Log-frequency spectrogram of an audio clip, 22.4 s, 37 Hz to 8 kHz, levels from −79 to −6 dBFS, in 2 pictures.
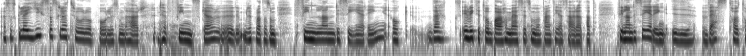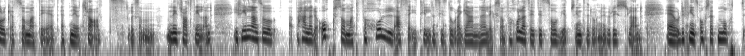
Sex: female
